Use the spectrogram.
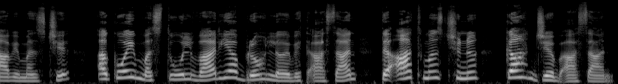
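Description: A short speech recording, with nothing technically wrong to be heard in it. No fault turns up at any point in the clip.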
